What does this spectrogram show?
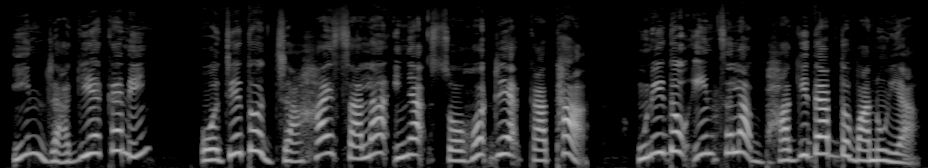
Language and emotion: Santali, angry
